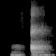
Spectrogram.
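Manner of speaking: "Vingt" nasal, sin g ni t; "Vingt" como "ván" nasal. Shown as a demonstration. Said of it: "pero no la G". ("Vingt" sin pronunciar la G)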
